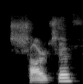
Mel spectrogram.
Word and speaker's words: Sarcev: Sarcev.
